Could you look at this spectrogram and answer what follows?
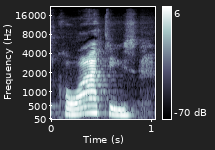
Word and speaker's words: coatis: These are coatis, Mrs. Brisbane said, reading from the letter, pronounced coatis.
